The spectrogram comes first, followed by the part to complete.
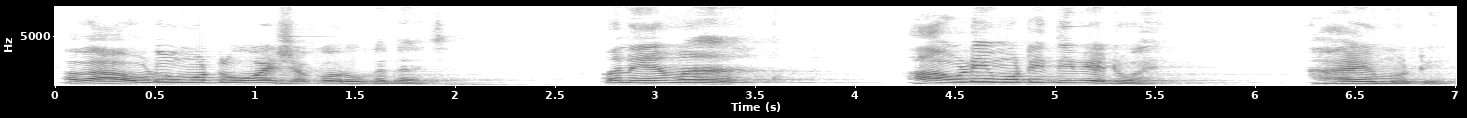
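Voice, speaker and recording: High-pitched guy preaching, keeps asking the crowd stuff, long echo like a big hall. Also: big pitch swings, measured pace, gravelly. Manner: asks the audience frequent questions. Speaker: swami preacher. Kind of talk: sermon with storytelling.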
